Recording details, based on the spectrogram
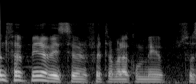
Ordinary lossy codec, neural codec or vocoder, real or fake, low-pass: none; none; real; 7.2 kHz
